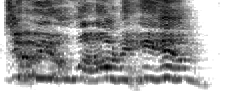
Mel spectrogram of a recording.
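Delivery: very high, drawn-out screech; loud, slow, shrieked song lyric; insane screaming. Retold or imitated. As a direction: imitate a singer's unhinged, pained scream. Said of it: "he's just screaming like an insane person".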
